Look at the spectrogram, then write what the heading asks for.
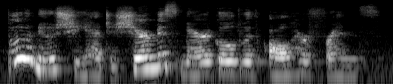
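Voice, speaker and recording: A woman narrating a children's story aloud in an animated read-aloud style. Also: mid-range voice, normal speed, recorded from a distance. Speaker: storybook reader.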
